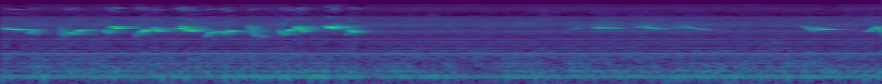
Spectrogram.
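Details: Red-billed leiothrix, kept as a songbird, singing a rapid run of clear, bouncy whistled notes with quick up-and-down slurs for two seconds, a pause, then a few more phrases; steady electrical hum underneath.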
